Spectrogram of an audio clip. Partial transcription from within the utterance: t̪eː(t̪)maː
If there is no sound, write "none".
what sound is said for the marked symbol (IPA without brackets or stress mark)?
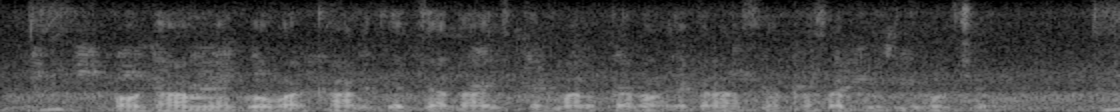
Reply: none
